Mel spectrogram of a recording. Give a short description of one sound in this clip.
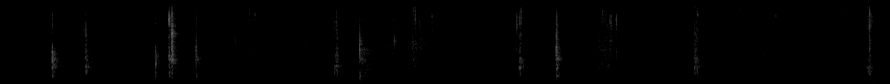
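Sticky slime squelches and crackles as fingers squeeze and poke it.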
